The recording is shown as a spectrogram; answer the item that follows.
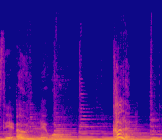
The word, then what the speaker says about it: Cullen: it's the only war cullen that's colin the mage wore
